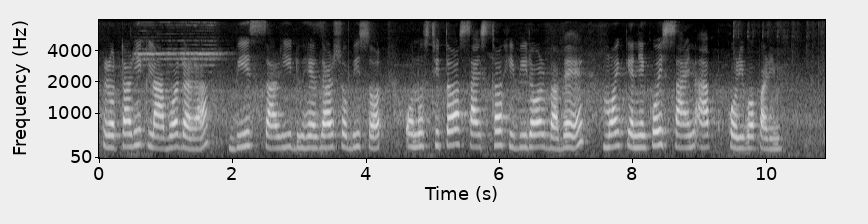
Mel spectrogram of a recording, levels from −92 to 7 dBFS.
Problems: constant background noise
